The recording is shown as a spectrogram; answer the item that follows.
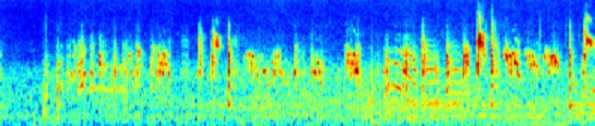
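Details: Warbling chatter from a pair of pet budgerigars at home: dense quick chirps and squeaky notes tumbling one after another, with a few sharper peaks near the end.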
